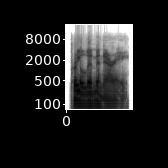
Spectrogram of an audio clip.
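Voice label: "preliminary", American English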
